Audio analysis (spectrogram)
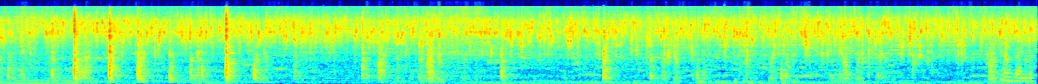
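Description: Mustard seeds and cumin frying in oil, a loud close sizzle peppered with rapid popping and crackling as the seeds spatter, with occasional stirring sounds.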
